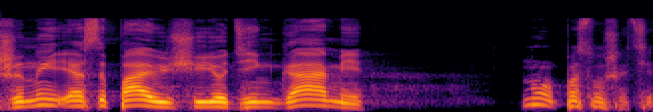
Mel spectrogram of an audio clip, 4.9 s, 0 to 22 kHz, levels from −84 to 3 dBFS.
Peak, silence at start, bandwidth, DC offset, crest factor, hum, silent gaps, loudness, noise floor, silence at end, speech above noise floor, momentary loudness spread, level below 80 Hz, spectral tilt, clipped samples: 0 dBFS; 0 s; 12.5 kHz; under 0.1%; 18 dB; none; none; -17 LUFS; -64 dBFS; 0 s; 47 dB; 12 LU; -56 dBFS; -5.5 dB/octave; under 0.1%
